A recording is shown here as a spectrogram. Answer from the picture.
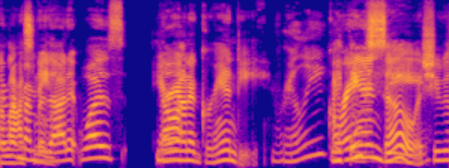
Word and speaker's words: Grande: come up that you it's not grande it's like Grandy oh yeah remember that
